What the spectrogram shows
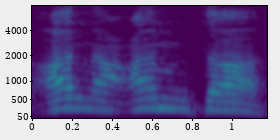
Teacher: عین جو ہے وسط حلق سے اس کا مخرج ہے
